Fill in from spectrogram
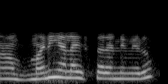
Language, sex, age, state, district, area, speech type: Telugu, female, 18-30, Andhra Pradesh, Kadapa, rural, conversation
